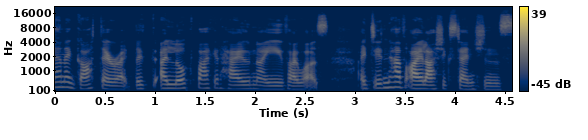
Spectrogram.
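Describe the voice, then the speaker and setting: A woman speaks at a fairly quick pace in an Irish accent. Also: fairly low pitch for a woman, ordinary pitch variation. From Ireland. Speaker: former model and businesswoman. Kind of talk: casual chat. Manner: animated.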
